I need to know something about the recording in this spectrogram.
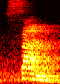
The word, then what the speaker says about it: sano: Bien, el acento se vuelve prosódico, pero sabemos que la sílaba tónica es sa, no. Sa, no.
